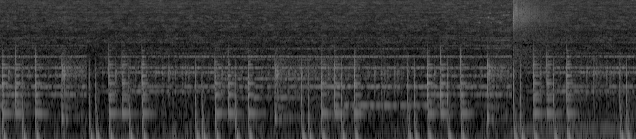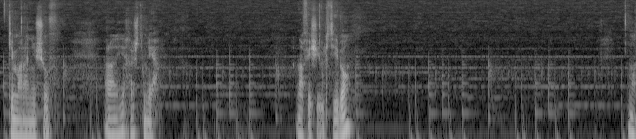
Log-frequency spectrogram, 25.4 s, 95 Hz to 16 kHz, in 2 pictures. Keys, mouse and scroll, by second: 1.4 Tab, 5.6 s, 7.2 Tab, 9.4-13.6 ctrl+middle drag, 14.0 click, 14.8-17.7 middle drag, 17.7 click, 19.6-22.6 middle drag, 24.1 click.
